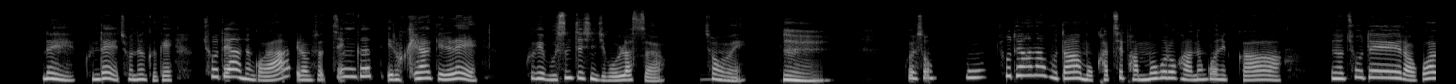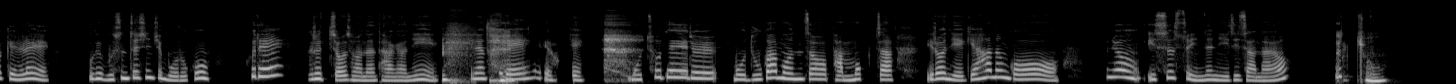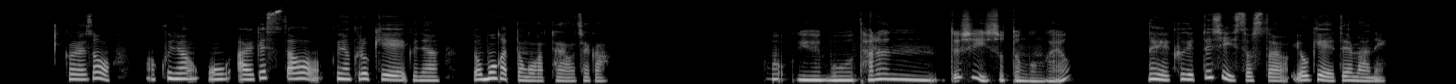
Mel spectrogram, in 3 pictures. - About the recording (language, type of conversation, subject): Korean, podcast, 문화 차이 때문에 어색했던 순간을 이야기해 주실래요?
- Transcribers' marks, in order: tapping; laugh; laughing while speaking: "네"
